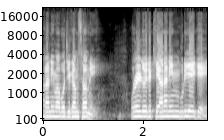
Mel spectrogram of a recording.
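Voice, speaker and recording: Putting on a character voice, a man speaks at a very fast pace with a high, resonant pitch and monotone, flat intonation. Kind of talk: solemn, church-prayer style. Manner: grand, resonant, carrying.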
